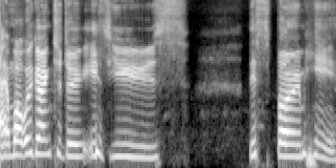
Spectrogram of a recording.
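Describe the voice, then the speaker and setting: A woman speaks in a high voice with an Australian accent and a bright, sharp tone. She sounds animated, with lively intonation. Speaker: embroidery machine demonstrator. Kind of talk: product demonstration. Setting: trade show stage with audience and PA. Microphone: microphone held very close.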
